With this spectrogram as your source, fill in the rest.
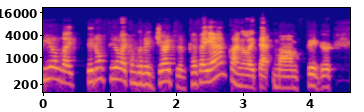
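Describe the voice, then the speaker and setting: In an ordinary speaking voice, a woman speaks at medium pitch and a moderate pace with lively intonation. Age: 60s. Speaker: recovery platform founder and social media influencer. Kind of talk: casual interview chat.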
